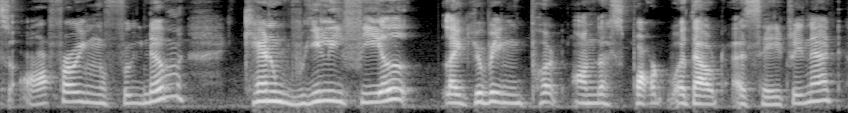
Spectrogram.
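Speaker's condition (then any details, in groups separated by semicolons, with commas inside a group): Spinocerebellar ataxia type 2, SCA2; tongue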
